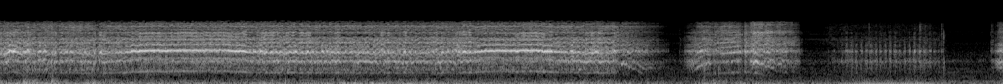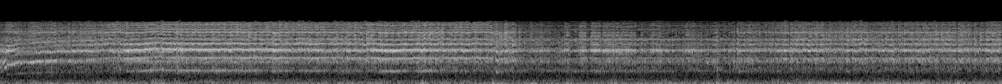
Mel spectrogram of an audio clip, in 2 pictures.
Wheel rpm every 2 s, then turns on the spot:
160, 160, 160, 70, 30, 140, 170, 170, 170, 170.
8-10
